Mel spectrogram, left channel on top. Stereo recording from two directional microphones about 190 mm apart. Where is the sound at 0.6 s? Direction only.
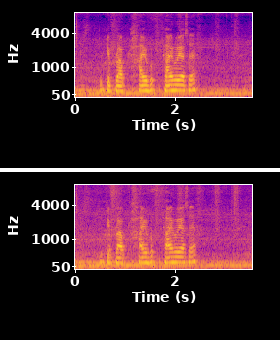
35° left (ahead or behind).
